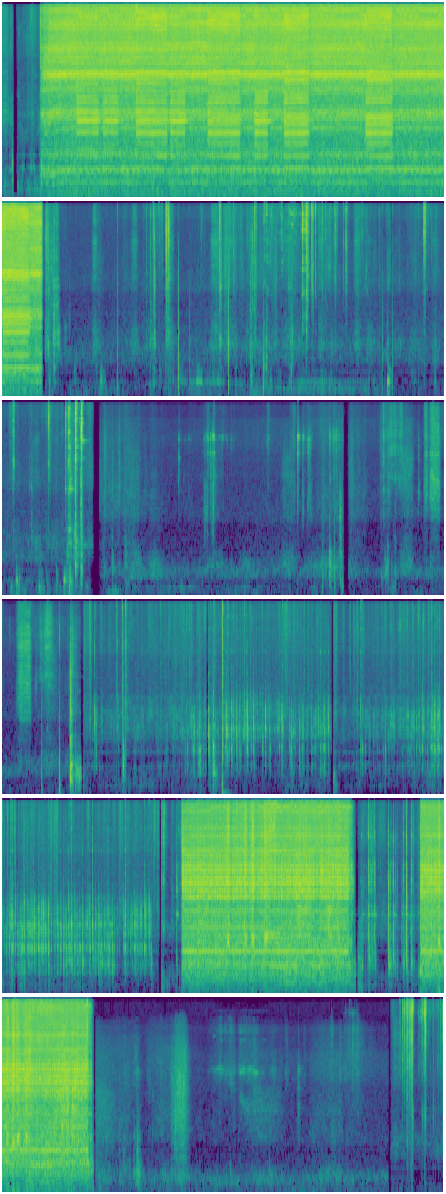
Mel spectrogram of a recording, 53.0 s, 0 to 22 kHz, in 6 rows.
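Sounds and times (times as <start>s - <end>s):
power tool running loudly: 0.8s - 9.7s, 39.0s - 42.4s, 43.7s - 46.0s
metal parts and tools clicking: 13.9s - 15.9s, 38.2s - 46.0s, 52.1s - 53.0s.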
